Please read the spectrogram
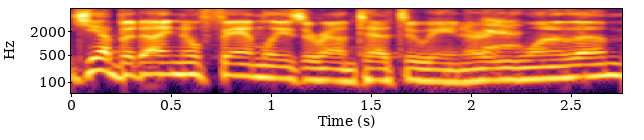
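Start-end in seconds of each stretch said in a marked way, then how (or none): none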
